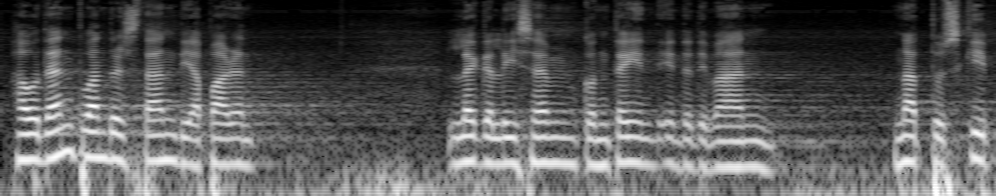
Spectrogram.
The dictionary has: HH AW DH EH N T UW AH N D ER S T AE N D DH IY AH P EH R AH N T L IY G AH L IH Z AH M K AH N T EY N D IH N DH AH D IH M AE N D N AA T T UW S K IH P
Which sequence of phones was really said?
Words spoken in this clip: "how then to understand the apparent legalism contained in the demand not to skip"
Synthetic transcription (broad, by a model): HH AW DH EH N T UW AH N D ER S T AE N D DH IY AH P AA R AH N T L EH G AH L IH S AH M K AH N T EY N D IH N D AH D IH M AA N D N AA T T UW S K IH P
